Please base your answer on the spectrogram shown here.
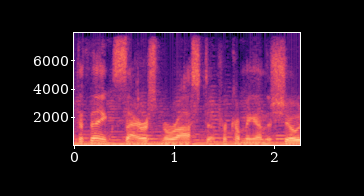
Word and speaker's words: Nowrasteh: Intro for Cyrus Nowrasteh.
